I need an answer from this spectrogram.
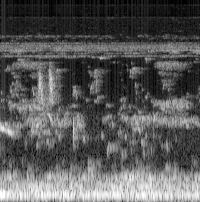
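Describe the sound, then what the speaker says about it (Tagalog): Birds chirp in the early morning on a quiet jogging and walking path lined with green trees, their faint, scattered tweets rising over a steady bed of outdoor background noise, with no one talking. "Maririnig mo lang yung huni ng mga ibon."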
